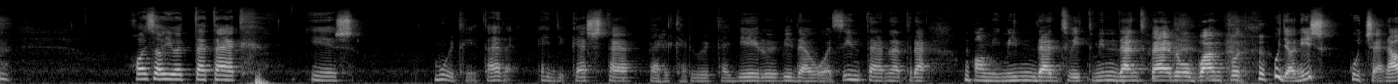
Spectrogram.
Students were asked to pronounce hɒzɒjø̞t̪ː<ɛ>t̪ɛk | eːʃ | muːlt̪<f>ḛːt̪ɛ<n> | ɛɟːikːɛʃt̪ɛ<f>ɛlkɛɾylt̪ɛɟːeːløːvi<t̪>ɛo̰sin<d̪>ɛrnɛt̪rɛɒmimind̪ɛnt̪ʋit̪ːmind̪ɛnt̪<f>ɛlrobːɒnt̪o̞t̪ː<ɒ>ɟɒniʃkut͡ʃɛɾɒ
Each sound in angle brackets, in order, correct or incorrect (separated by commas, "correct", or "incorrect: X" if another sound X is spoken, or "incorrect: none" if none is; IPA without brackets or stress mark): correct, incorrect: h, correct, correct, incorrect: d̪, incorrect: t̪, correct, incorrect: u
